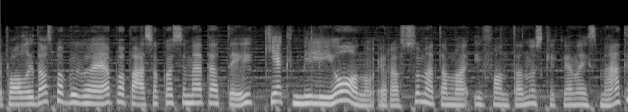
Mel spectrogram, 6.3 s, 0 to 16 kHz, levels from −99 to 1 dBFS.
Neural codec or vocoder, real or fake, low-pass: none; real; 7.2 kHz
